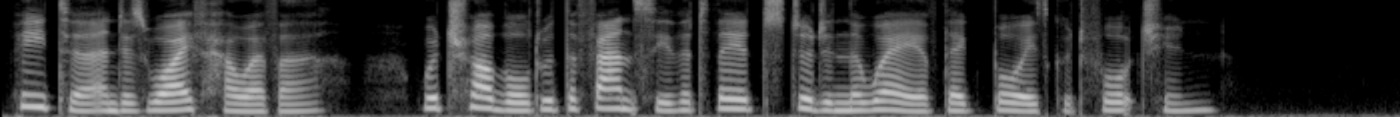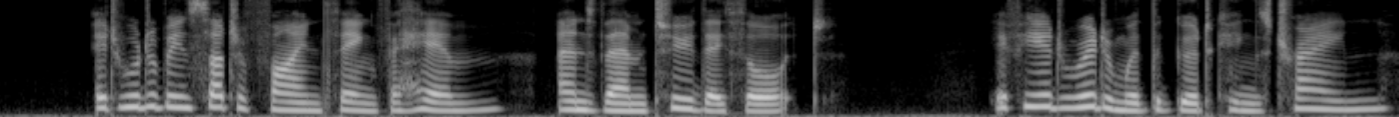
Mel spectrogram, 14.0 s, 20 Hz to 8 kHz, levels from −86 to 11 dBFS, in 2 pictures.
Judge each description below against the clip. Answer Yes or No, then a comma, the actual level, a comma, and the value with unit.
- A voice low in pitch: No, high, 220 Hz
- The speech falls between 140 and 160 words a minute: No, average, 195 wpm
